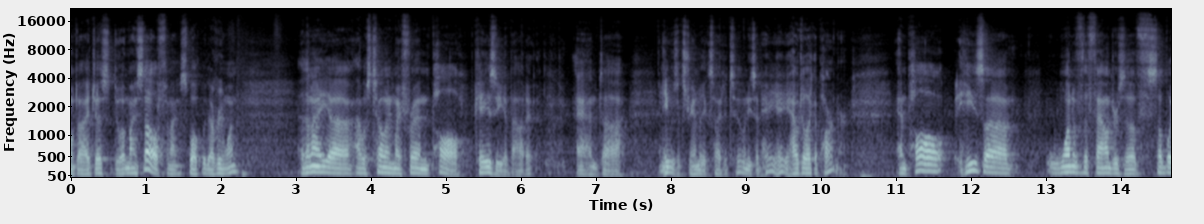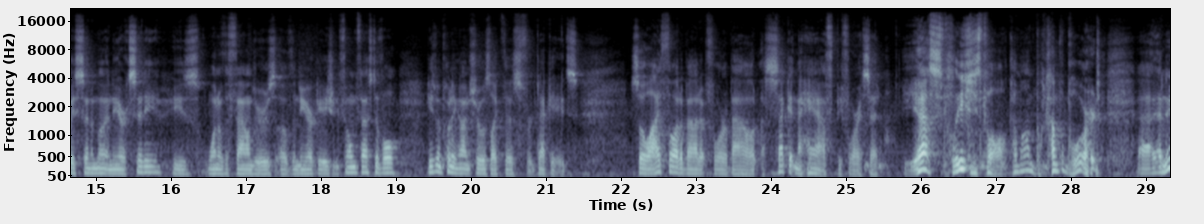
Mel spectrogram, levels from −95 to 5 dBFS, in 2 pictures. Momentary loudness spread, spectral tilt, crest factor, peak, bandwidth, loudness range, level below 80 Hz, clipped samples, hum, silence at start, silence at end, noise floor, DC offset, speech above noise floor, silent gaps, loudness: 13 LU; -5.5 dB/octave; 22 dB; -4 dBFS; 19.5 kHz; 8 LU; -52 dBFS; under 0.1%; none; 0 s; 0 s; -50 dBFS; under 0.1%; 24 dB; none; -26 LUFS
